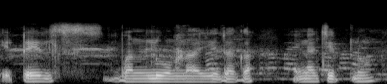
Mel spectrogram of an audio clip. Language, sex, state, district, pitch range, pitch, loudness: Telugu, male, Andhra Pradesh, Sri Satya Sai, 130-140 Hz, 135 Hz, -20 LUFS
